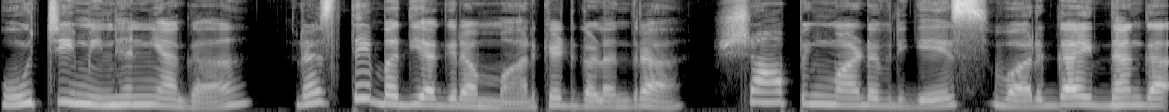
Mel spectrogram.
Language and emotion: Kannada, happy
